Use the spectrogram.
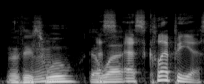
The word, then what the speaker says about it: Asclepias: Asclepias. Spell that. Asclepias.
